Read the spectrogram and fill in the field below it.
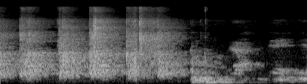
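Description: Hands clap in a counted classroom exercise, several loud, evenly spaced claps in a row before the sound drops away and a voice speaks.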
